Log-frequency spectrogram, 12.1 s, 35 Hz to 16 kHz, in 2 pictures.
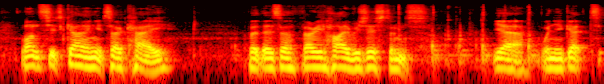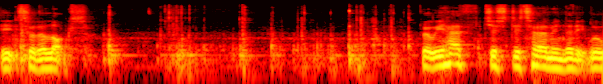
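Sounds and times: hand-cranked projector clicking: 0:03.7 - 0:12.0.

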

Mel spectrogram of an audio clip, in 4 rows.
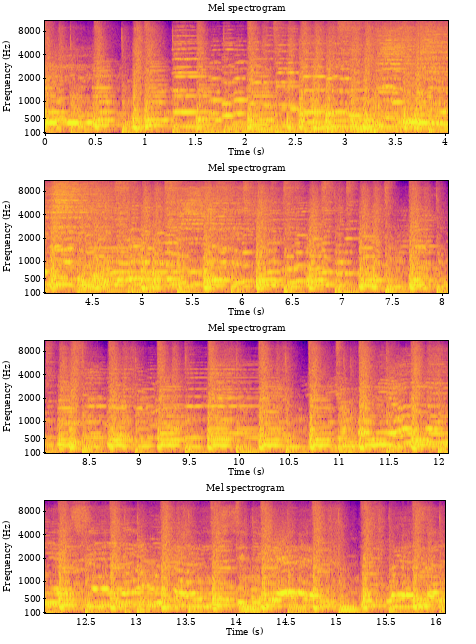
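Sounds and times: button accordion melody: 0:00.0 - 0:15.2
drum kit beat: 0:00.0 - 0:16.0.

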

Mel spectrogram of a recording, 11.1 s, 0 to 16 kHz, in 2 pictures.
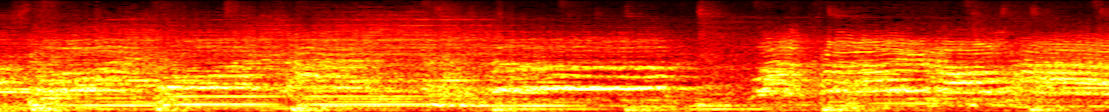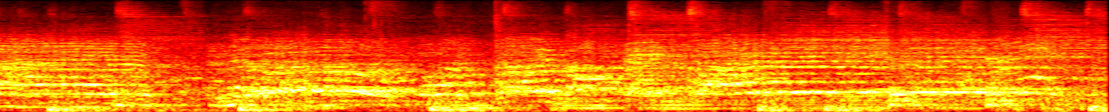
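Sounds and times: group of people singing along: 0:00.0 - 0:11.0
loud music: 0:00.0 - 0:11.0.

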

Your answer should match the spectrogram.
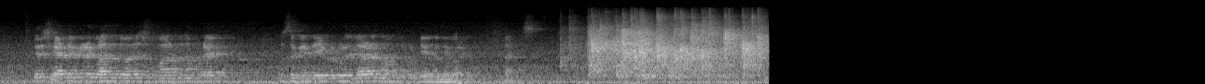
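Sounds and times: audience applauding: 0:05.6 - 0:07.7.

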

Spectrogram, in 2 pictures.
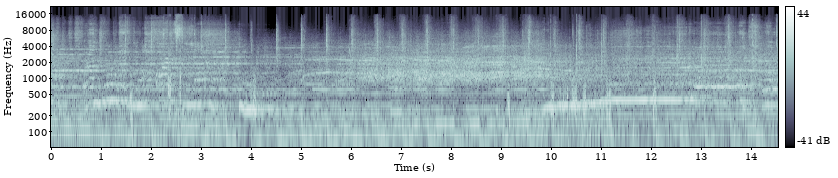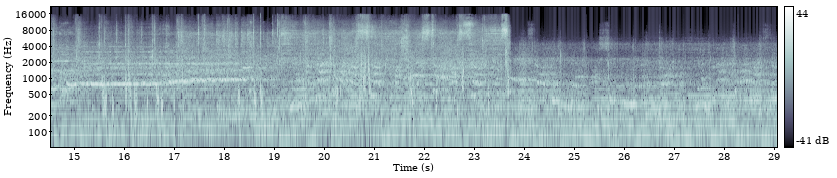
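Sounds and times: live rock band playing: 0:00.0 - 0:29.0
steady drum beat: 0:00.3 - 0:29.0.

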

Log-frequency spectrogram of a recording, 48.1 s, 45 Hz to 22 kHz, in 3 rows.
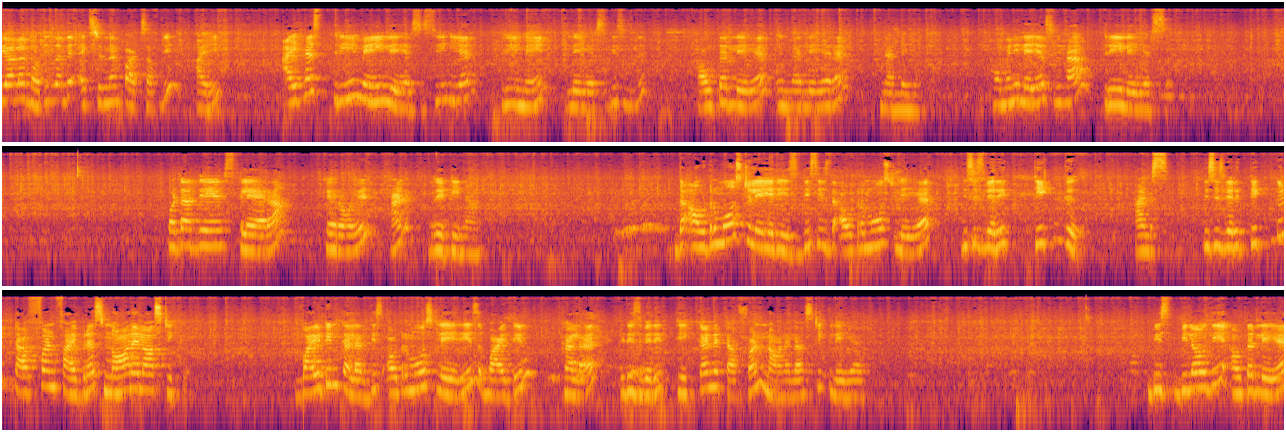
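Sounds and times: low background noise: 0:00.0 - 0:48.0
steady background noise: 0:00.0 - 0:48.0.

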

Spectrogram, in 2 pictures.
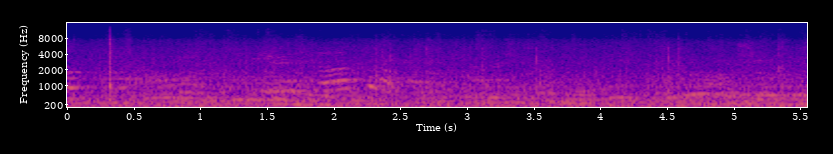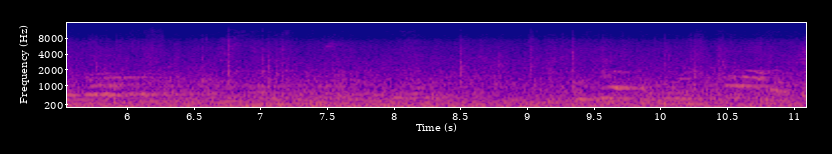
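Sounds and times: child's high voice: 0:00.0 - 0:02.6, 0:09.6 - 0:11.0.

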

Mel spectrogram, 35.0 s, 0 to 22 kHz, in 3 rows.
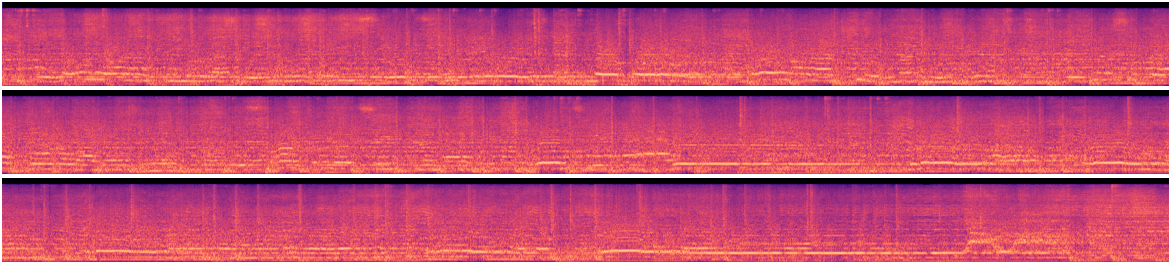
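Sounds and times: live electronic dance-pop music: 0:00.0 - 0:35.0.

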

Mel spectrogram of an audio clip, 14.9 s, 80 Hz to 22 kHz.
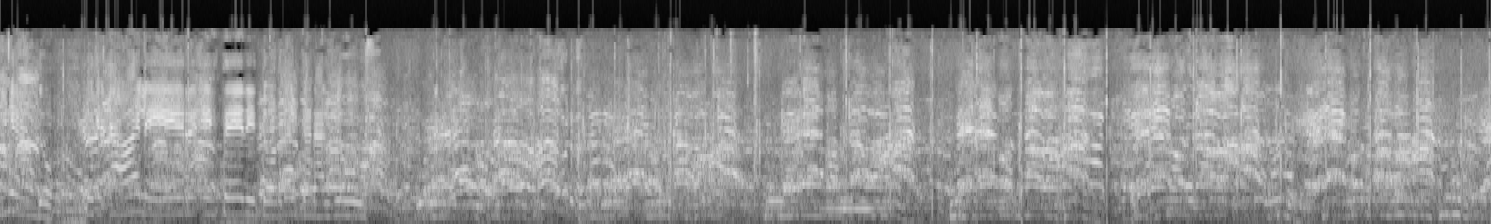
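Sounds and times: large crowd shouting: 0:00.0 - 0:14.9.

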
